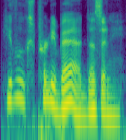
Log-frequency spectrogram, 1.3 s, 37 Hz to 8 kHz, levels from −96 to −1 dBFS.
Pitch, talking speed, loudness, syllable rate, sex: 130 Hz, 285 wpm, -14 LUFS, 6.0 syllables/s, male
